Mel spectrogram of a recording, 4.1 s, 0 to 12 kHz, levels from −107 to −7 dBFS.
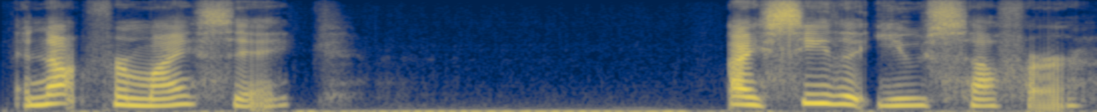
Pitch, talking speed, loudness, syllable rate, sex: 225 Hz, 130 wpm, -21 LUFS, 4.2 syllables/s, female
